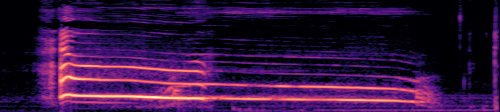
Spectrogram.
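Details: Pet pit bull Marvin howling while singing along with its owner: one long, steady, tonal howl lasting about four seconds that sags slowly lower in pitch before fading, then a brief quiet.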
